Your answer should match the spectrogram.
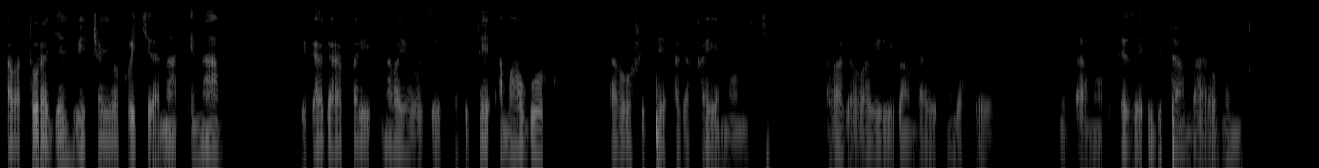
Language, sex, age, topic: Kinyarwanda, male, 36-49, finance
